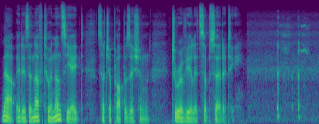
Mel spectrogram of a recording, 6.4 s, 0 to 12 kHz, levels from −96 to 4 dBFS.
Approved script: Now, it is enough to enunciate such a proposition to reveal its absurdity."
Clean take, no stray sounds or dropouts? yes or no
no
